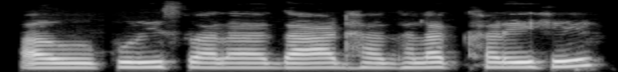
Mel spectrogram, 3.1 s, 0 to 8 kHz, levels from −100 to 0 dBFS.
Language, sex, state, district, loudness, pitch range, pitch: Chhattisgarhi, female, Chhattisgarh, Jashpur, -19 LUFS, 190-210 Hz, 200 Hz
